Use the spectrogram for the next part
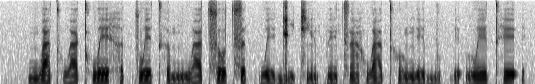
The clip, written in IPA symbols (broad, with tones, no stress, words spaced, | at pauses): mwa˦t̪ʰwa˧ kʰwe˦ hə˦t̚swe˦t̪ʰə˨˩m ŋwa˧ t͡so˥˧t͡sə˦t̚ pwe˧ɡi˧t͡ɕẽ˨˩pẽ˧ t͡sã˧hwa˧t̪ʰo˧ ŋe˧bu˨k̚ e˨ʔlwe˦t̪ʰe˦ʔ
